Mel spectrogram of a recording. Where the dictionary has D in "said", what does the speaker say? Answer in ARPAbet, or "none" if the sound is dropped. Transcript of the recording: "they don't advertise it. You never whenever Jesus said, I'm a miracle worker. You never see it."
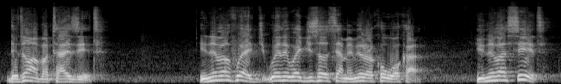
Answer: none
